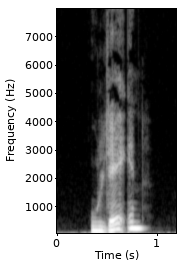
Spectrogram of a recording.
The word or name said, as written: ulan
